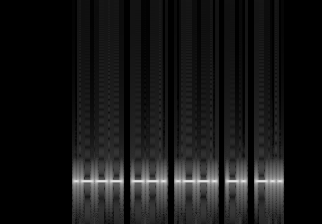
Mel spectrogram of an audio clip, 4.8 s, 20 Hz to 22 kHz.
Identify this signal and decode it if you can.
Morse code, heard as a keyed tone, about 22 wpm, 700 Hz. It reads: JGPND
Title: Code Groups - 5 Letters - 22wpm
